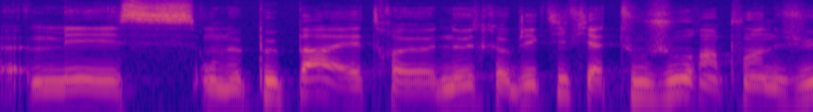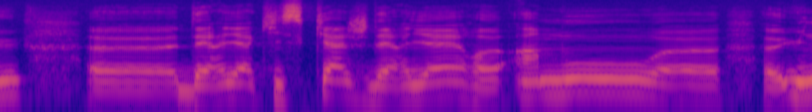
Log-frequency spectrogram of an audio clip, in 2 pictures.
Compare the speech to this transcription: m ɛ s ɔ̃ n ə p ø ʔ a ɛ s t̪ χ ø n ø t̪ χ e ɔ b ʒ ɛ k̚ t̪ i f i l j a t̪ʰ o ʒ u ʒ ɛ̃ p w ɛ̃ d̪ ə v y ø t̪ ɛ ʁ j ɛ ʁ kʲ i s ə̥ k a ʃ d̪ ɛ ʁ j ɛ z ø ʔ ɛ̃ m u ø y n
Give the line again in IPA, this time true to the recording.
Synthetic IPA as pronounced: m ɛ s ɔ̃ n ə p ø p a ɛ t̪ χ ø n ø t̪ χ e ɔ b ʒ ɛ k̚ t̪ i f i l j a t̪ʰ u ʒ u ʁ ɛ̃ p w ɛ̃ d̪ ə v y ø d̪ ɛ ʁ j ɛ ʁ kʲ i s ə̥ k a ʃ d̪ ɛ ʁ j ɛ ʁ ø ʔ ɛ̃ m o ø y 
